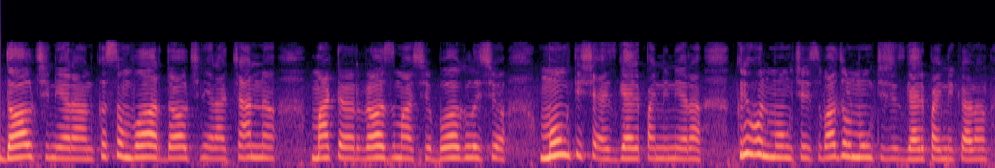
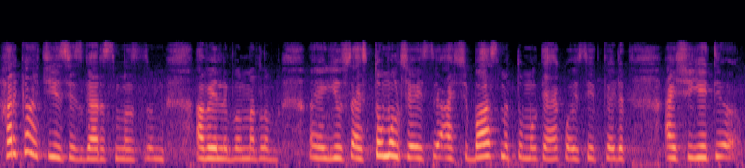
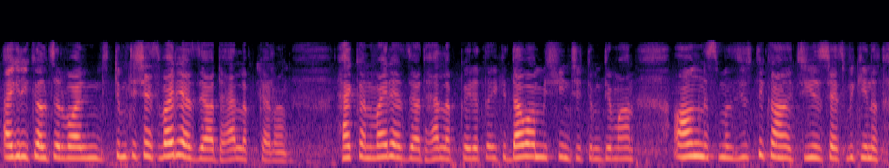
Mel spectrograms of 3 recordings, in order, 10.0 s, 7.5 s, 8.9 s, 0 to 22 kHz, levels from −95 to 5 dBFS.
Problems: none marked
